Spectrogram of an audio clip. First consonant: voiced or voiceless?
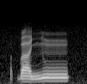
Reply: voiced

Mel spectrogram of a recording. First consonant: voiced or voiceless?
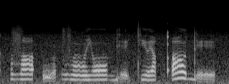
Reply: voiced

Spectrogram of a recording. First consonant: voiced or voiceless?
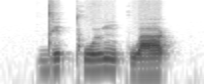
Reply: voiced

